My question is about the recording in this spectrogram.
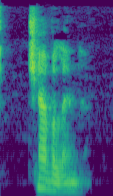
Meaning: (noun) 1. A light spear thrown with the hand and used as a weapon 2. A metal-tipped spear thrown for distance in an athletic field event 3. A javelinfish (Coelorinchus australis)
- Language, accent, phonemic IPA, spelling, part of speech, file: English, Southern England, /ˈd͡ʒæv.(ə.)lɪn/, javelin, noun / verb, LL-Q1860 (eng)-javelin.wav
